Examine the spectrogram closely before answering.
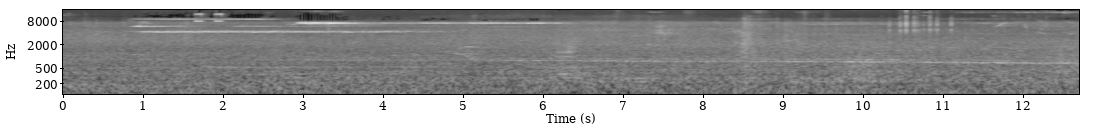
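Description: Airbus A320 passing overhead on a go-around: steady jet engine noise with a sustained whistling tone that grows stronger and slowly falls in pitch through the second half. The whistle is the one typical of the A320 family, made by airflow over the fuel overpressure-protector vents under the wings.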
